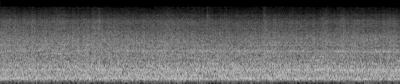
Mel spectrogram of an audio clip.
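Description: A freight train of open coal wagons rolling past, with the steady noise of steel wheels running on the rails.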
